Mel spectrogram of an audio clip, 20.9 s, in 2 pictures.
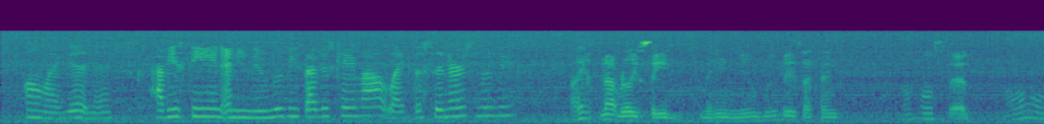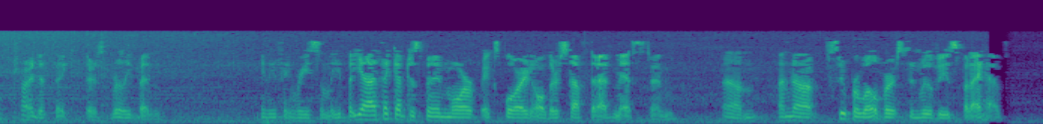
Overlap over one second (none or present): none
